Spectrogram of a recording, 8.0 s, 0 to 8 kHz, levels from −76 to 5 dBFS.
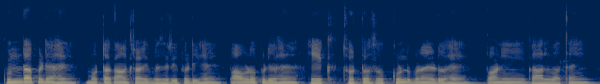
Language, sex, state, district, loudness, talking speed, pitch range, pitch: Hindi, male, Rajasthan, Nagaur, -28 LUFS, 180 wpm, 125-135 Hz, 130 Hz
